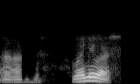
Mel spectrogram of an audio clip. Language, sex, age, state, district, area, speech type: Kashmiri, male, 30-45, Jammu and Kashmir, Budgam, rural, conversation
